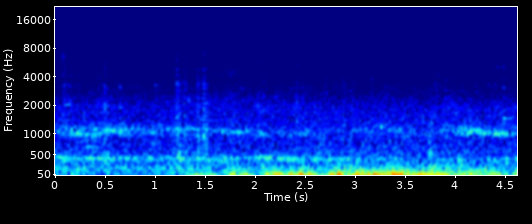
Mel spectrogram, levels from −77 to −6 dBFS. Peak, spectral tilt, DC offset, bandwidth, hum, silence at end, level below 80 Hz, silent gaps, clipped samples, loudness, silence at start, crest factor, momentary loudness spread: -16 dBFS; -7.5 dB/octave; under 0.1%; 7.2 kHz; none; 0 s; -34 dBFS; none; under 0.1%; -40 LUFS; 0 s; 16 dB; 12 LU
